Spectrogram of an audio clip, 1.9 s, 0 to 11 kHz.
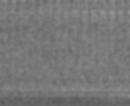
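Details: Kia Sportage restyling with G4NA engine at 100,000 km, overhauled after cylinder scuffing caused knocking following cold starts: even, low idle rumble with a regular beat and no knocking on top; the engine sounds healthy.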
